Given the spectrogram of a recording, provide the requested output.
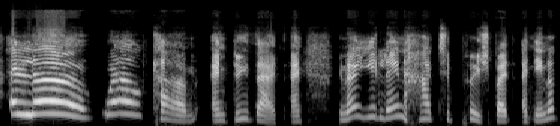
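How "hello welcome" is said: much higher and louder cheerful greeting; teacher greeting. Retold or imitated. Teacher greeting her students as the camera turns on, much higher excited voice. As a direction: switch on the bright online-teacher welcome. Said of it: "I'm like".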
